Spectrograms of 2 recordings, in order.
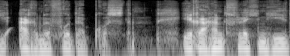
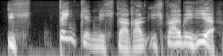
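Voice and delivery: raised, louder, stubborn retort; defiant refusal; 8 semitones higher, 6 dB louder than usual. Acted. Daughter refuses her mother's order to pack, defiantly. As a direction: dig in and refuse, voice lifted.

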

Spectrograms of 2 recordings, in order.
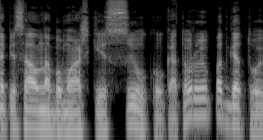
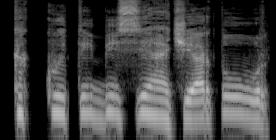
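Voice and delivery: weary exasperation; 10 semitones higher, slower than usual. A narrator's reading. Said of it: "устало вздохнула Света".

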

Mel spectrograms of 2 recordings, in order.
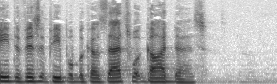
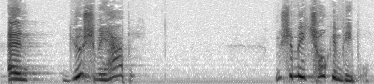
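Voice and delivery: high-pitched indignant scolding, not shouted; acted indignant anger; 8 semitones higher than usual. Furious master to the servant he freed, indignant rebuke. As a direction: scold in a strained high voice, holding back volume. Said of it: "he is really mad".

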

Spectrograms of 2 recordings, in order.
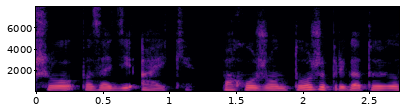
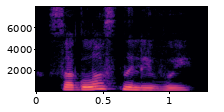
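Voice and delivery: ordinary delivery, nothing marked

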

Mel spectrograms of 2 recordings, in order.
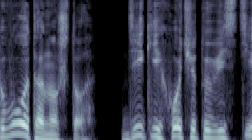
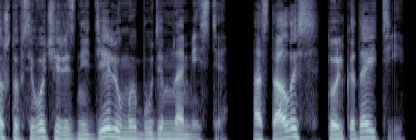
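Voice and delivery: ordinary delivery, nothing marked

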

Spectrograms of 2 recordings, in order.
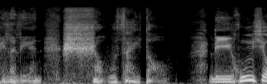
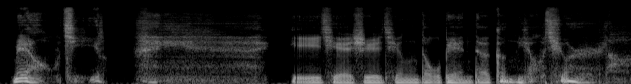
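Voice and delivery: soft, musing undertone; murmuring to himself; 6 semitones lower, 11 dB quieter than usual. A narrator's reading. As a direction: muse it quietly, for nobody else. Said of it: "他喃喃地说".

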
